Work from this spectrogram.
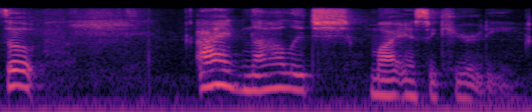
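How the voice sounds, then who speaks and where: A woman speaks at a fairly slow pace with audible room echo. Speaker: self-help vlogger. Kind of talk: casual motivational talk. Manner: animated.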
